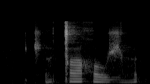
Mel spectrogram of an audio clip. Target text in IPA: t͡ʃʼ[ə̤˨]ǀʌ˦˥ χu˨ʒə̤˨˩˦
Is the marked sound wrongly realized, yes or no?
no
